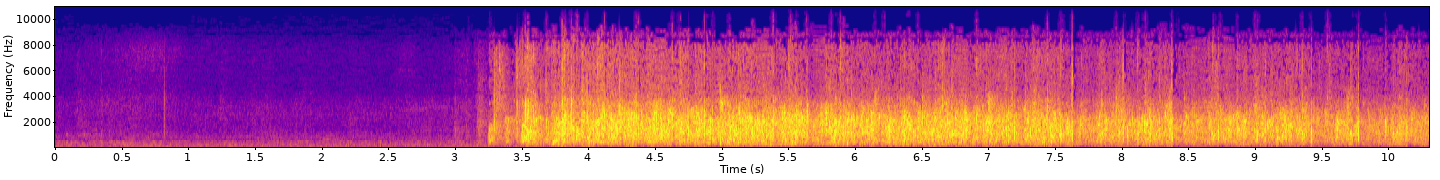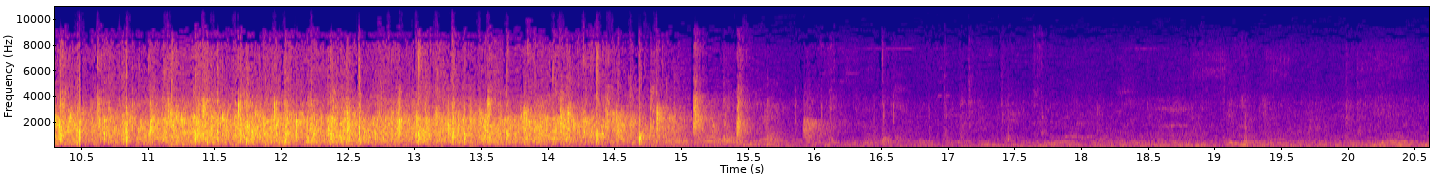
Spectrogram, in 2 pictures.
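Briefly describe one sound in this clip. An accordion plays softly.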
